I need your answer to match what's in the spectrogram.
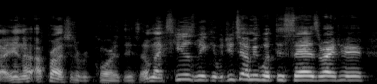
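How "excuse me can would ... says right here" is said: much higher, sugary polite voice asking a favour; overly polite ask. Retold or imitated. Asking passing girls to read the sign, high sweet politeness. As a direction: put on your sweetest asking-a-stranger voice.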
